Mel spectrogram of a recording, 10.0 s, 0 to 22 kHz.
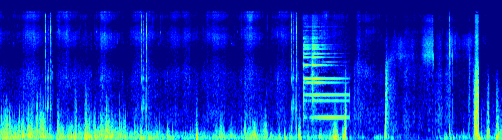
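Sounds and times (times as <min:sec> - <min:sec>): struck bell tone: 0:06.1 - 0:07.1.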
